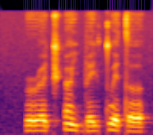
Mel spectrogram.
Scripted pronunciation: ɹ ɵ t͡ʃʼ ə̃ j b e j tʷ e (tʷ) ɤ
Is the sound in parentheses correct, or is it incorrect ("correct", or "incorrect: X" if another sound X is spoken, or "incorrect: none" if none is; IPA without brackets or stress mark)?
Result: incorrect: t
